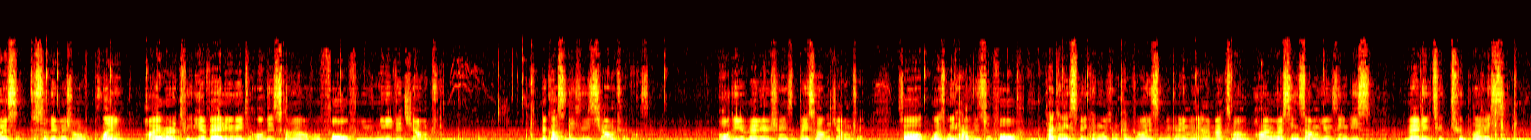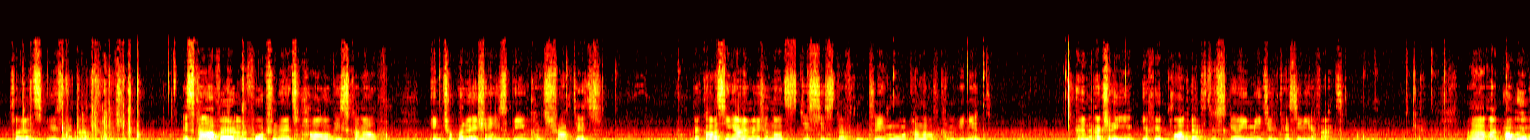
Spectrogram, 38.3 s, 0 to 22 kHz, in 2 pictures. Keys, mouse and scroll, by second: 3.6-5.6 drag, 5.6 d, 5.9 right click, 6.7 d, 8.4 drag, 11.7 click, 12.4 g, 12.9 drag, 13.4 click, 15.0-15.9 drag, 15.9-16.7 middle drag, 16.7-18.8 drag, 18.8 ctrl+a, 22.0 shift+d, 23.5 click, 24.7-28.4 drag, 30.4-35.4 drag, 35.4-36.3 middle drag, 36.3 click, 37.2 click.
